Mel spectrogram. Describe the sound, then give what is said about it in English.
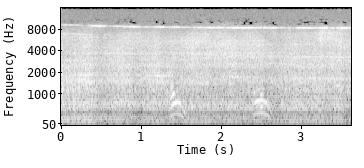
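A steady, loud rotor-like roar fills the whole stretch, the drone of a helicopter overhead, with two brief rising-and-falling vocal exclamations cutting through it. “Yeah, I told you there's more than one helicopter.”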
